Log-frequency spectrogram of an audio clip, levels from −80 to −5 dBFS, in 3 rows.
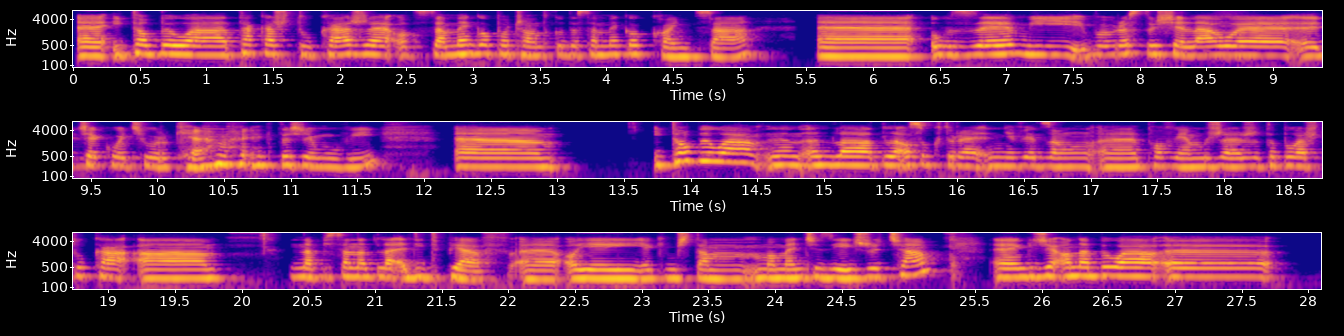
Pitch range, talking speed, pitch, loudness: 210-240 Hz, 130 wpm, 225 Hz, -19 LUFS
